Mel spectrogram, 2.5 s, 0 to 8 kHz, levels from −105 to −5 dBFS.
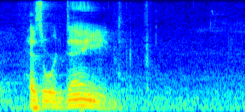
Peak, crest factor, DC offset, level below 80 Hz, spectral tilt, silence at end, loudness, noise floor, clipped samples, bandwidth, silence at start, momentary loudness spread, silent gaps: -20 dBFS; 20 dB; under 0.1%; -54 dBFS; -6 dB/octave; 0.65 s; -38 LUFS; -62 dBFS; under 0.1%; 8 kHz; 0 s; 24 LU; none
